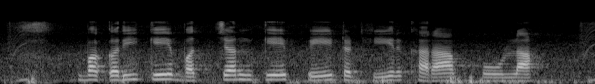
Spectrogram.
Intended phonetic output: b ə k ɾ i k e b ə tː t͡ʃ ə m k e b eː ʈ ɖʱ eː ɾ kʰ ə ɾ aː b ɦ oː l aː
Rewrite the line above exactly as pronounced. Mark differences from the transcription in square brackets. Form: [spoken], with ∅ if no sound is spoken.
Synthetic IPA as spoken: b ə k ɾ i k e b ə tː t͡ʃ ə [n] k e [p] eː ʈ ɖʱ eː ɾ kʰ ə ɾ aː b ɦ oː l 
